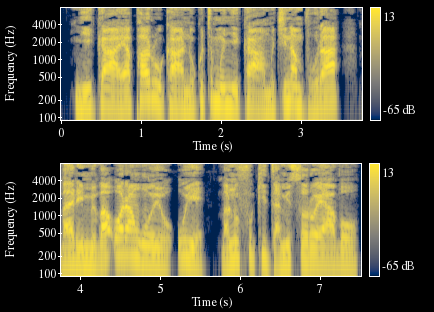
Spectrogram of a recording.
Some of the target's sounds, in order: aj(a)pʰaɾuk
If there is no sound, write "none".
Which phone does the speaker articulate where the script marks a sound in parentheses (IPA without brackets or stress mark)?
a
